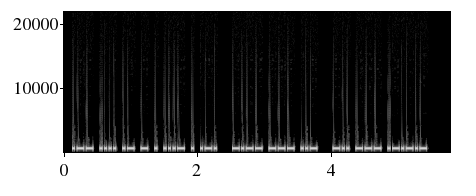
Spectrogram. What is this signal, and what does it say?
Morse code, heard as a keyed tone, about 36 wpm, 700 Hz. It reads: WHATEVER YOU DO.
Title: Sentences from Top 1600 Words 35wpm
